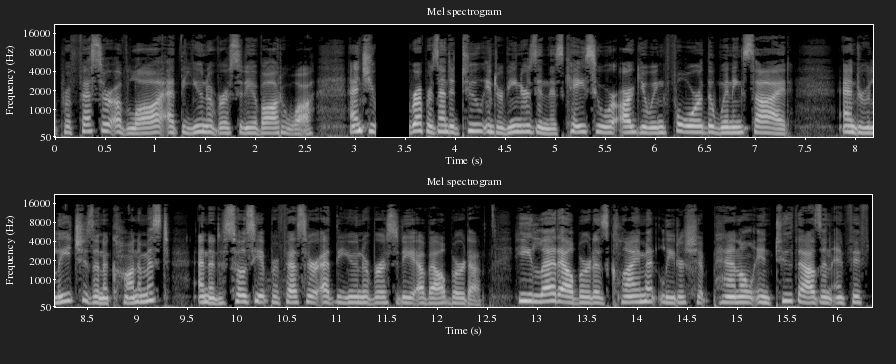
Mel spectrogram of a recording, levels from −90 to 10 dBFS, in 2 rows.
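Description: A playback stall at 3.20 s cuts this speech recording to silence for 0.34 s, until 3.55 s. The likely cause is the player running short of buffered data or its output thread being held up, so nothing reached the output until it recovered. Time-compressed catch-up follows from 3.55 to 5.83 s: the player trims the backlog by dropping and cross-fading small slices, so the speech runs about 1.15 times faster at unchanged pitch.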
